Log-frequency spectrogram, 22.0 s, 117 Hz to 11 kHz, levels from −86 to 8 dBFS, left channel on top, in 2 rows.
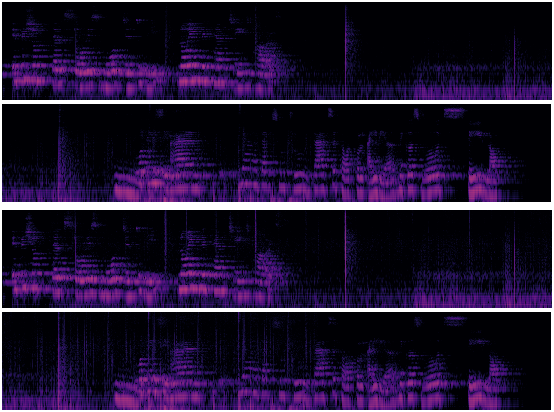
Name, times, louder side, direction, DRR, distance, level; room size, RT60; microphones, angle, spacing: voice 1, 0.2-3.1 3.5-5.5 13.6-14.4 14.8-14.9 16.2-16.3, equal, 40° right, -3 dB, 6.4 m, -50 dB
sound 1, 0.9-17.3, right 3 dB, 65° right, 0.6 m, -55 dB
voice 2, 13.2-14.0 14.4-15.0 15.7-20.9, left 1 dB, 20° left, 2 dB, 1.0 m, -52 dB
21.0 x 10.5 x 5.8 m, 1.4 s
head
